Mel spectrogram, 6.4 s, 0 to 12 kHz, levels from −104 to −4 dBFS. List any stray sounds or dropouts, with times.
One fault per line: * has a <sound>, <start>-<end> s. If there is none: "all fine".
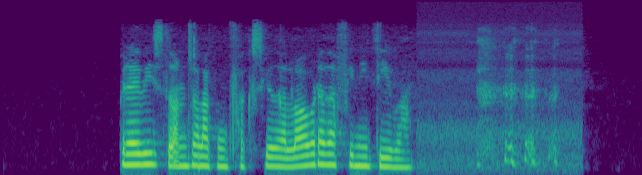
* has a laugh, 4.7-5.6 s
